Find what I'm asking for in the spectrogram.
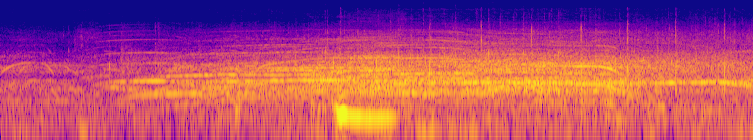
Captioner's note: audience applauds and cheers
